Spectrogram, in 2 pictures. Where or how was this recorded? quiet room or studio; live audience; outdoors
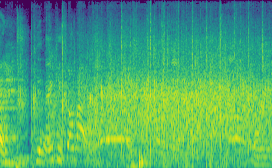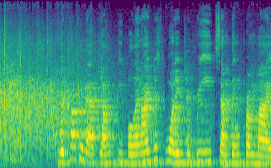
live audience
